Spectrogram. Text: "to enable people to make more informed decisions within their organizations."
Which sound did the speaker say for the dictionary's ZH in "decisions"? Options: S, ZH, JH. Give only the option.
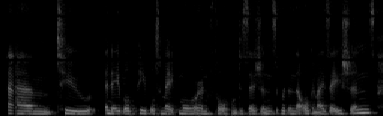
ZH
